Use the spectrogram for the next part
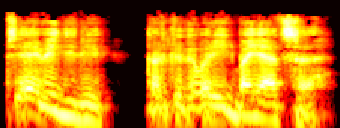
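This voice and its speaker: A man voicing a hoarse, garrulous drunken village man who fusses, crosses himself and rambles excitedly in a storybook. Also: mid-range voice, normal speed, pitched above the performer's own voice, full character voice. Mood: agitated fussing. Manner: rambling, excitable, pious muttering. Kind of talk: audiobook character voice.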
